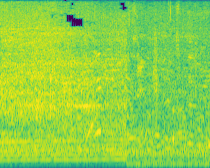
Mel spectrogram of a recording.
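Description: Gasoline leaf blower's small engine running steadily with the rush of its air. Just past a second in it drops to a lower, steadier note.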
